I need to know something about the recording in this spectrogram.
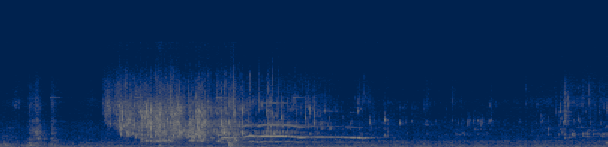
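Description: Water poured from a plastic bucket onto a cloth-covered sand-and-gravel filter bucket. It splashes heavily from about one and a half to five seconds in, then thins to a soft trickle.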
